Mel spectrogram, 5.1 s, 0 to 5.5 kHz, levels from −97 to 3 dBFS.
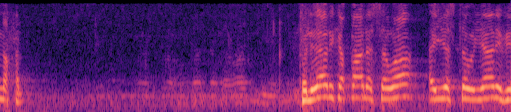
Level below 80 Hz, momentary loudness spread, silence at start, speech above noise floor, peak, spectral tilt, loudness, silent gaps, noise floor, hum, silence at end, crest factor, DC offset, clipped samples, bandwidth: -54 dBFS; 25 LU; 0 s; 29 dB; -6 dBFS; -9 dB/octave; -21 LUFS; none; -49 dBFS; none; 0 s; 18 dB; under 0.1%; under 0.1%; 5.2 kHz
